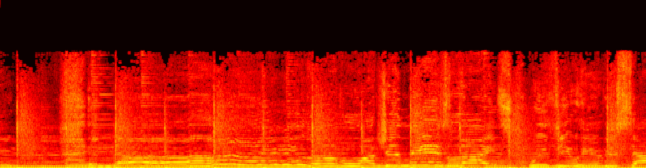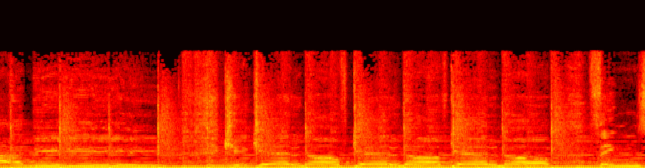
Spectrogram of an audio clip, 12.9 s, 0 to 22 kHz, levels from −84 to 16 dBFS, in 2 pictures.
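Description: No technical faults can be heard anywhere in the clip.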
